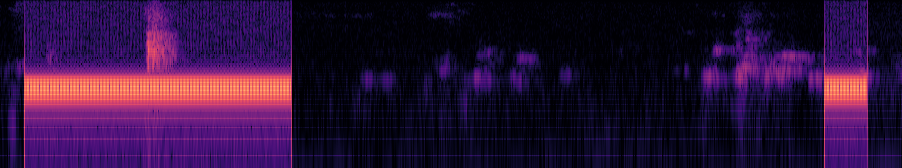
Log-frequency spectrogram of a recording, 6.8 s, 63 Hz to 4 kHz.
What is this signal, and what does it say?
Ringback tone (North America), 440 + 480 Hz.
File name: out- - - - - .48476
